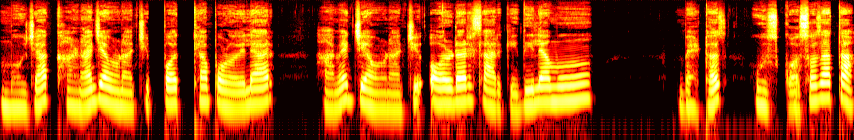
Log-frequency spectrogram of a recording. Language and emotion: Goan Konkani, fearful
